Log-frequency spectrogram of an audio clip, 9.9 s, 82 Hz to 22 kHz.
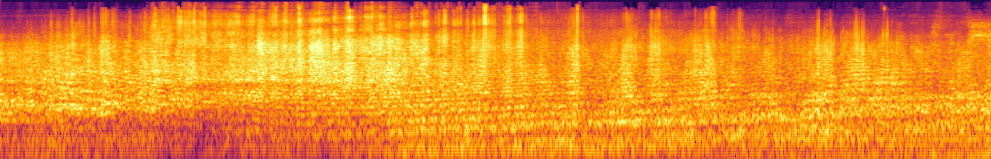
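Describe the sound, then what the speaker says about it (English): Military aircraft flyover at Daytona International Speedway during the Coke Zero Sugar 400, a loud continuous jet roar filling the whole stretch, heard from the crowd with no speech. "Man, that was the flyover."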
